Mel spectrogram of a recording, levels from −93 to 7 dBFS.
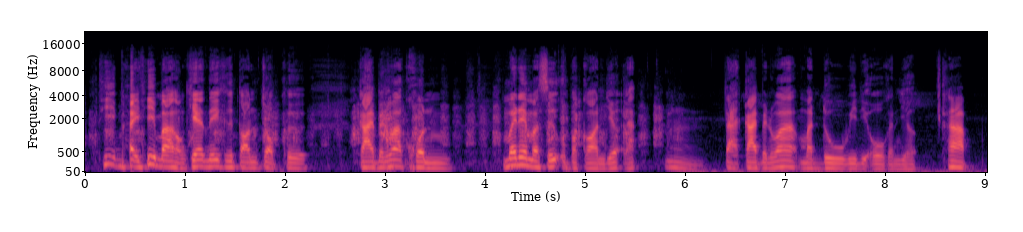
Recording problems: animal sounds; noticeable; throughout; 15 dB below the speech

